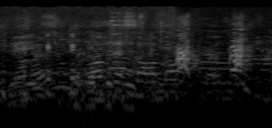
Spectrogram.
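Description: A dog barking twice in quick succession, short sharp yips, about a second and a half in, over background chatter.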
